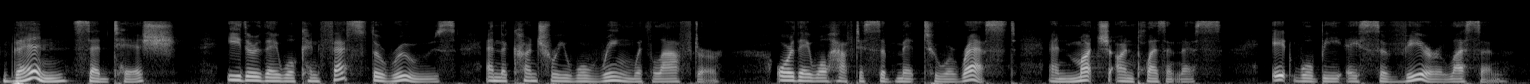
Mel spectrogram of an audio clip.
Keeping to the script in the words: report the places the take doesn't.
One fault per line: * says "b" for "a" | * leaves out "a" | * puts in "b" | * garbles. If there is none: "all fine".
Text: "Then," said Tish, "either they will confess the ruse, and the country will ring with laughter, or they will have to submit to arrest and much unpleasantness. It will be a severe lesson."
all fine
